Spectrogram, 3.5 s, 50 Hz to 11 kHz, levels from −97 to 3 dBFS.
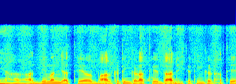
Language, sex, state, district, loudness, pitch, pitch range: Chhattisgarhi, male, Chhattisgarh, Rajnandgaon, -23 LUFS, 130 Hz, 130-135 Hz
